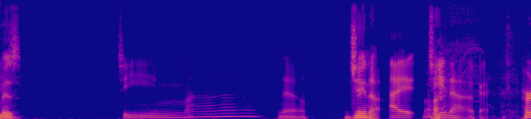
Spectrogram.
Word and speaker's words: Gina: Gina.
